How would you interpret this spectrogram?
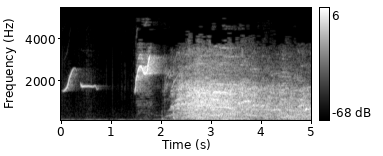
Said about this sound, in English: This is the first time I ever picked up a factory whistle.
